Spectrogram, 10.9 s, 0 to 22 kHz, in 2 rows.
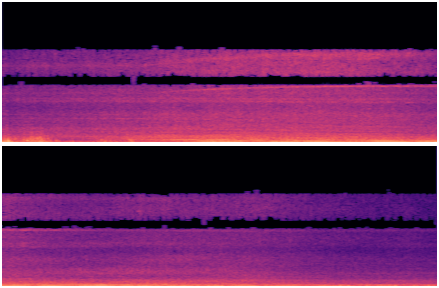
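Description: A Class 170 Turbostar diesel multiple unit runs past close by. The underfloor diesel engines give a steady low two-note hum, over the rumble of its wheels on the rails.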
